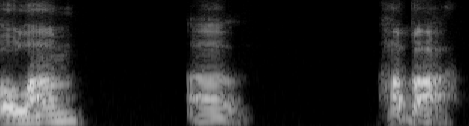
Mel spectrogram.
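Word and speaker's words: עולם הבא: it ha ha ha Olam haba believe is how we pronounce it in Hebrew the world to come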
